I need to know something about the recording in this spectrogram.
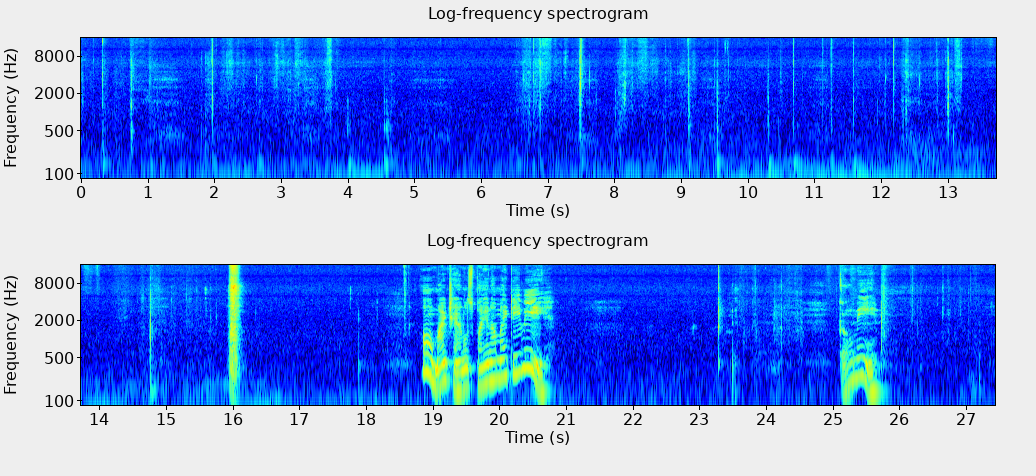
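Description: Paper rustles softly.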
